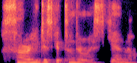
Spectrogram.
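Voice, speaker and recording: A woman's voice: on the low side, a little fast, a little mellow, slightly rough. An actress voicing a brash, hot-tempered young woman with a blunt, sarcastic, snappish delivery in a script table read. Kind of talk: table read acting of a screenplay.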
